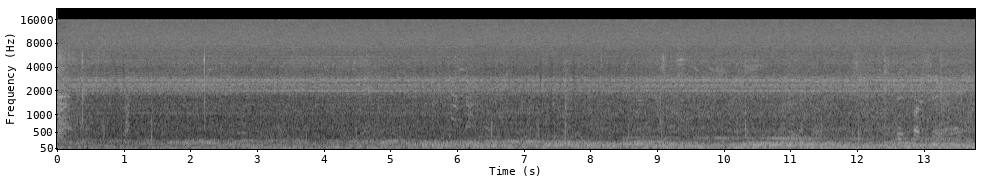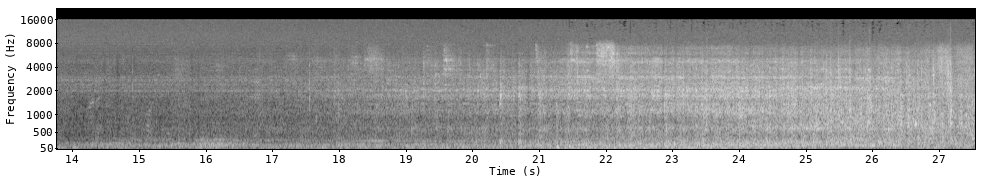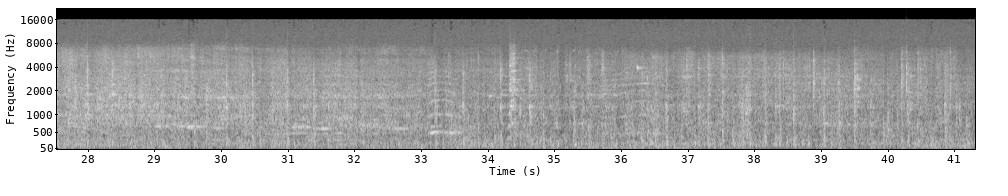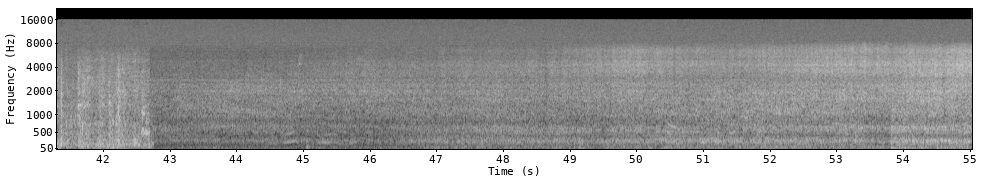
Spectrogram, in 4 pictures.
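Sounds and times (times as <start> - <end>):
faint wavering squeal: 0.0 - 13.7, 28.4 - 34.5, 35.8 - 36.6
train wheels clattering on rail joints: 14.2 - 42.8.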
